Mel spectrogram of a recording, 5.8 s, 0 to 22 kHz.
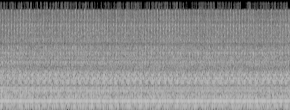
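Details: BMW F10 535i N55 turbo petrol engine idling with a steady hum and an odd repeating knock-like tick from a faulty boost solenoid; the noise was gone after it was replaced.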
